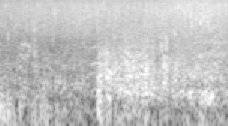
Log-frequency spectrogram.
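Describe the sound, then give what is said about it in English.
Steady rain pours down with a dense, hissing wash that grows heavier and louder partway through, over a low rumbling undertone. No one speaks. “But the rain apparently happens really fast.”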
